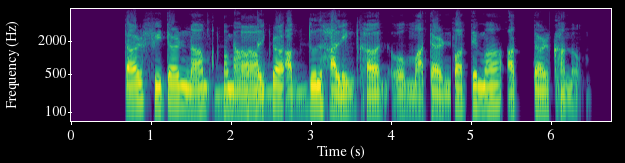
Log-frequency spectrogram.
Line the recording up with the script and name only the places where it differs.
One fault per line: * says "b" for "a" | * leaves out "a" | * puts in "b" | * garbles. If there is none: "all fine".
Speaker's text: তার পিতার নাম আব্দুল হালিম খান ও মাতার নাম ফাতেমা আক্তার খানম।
* garbles
* leaves out "নাম"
